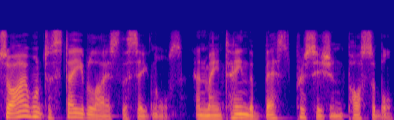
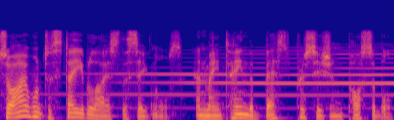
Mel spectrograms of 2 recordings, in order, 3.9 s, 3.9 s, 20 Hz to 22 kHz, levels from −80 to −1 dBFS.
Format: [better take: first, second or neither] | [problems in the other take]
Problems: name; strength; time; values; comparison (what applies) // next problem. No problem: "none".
first | background sound (Wind instrument, woodwind instrument); 12 dB below the speech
